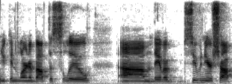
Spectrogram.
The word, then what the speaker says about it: Slough: Mile Cypress Slough preserve yes it's spelled Slough but it's pronounced slew but spelled s-l-o-u-g-h so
